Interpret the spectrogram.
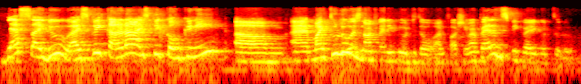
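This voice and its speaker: A woman from Bangalore with a Bangalore accent, a journalist telling her story as an interview guest in a chatty, animated way, laughing often and trailing off with fillers. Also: medium pitch, brisk, hardly any pauses, echoey room, a little hiss or hum. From Bangalore, India. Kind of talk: casual interview chat.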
